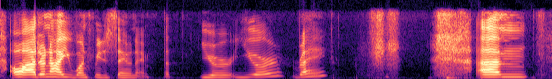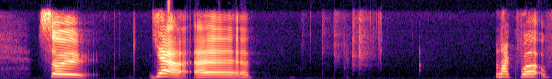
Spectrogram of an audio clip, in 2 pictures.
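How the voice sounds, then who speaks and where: A woman's voice: a little high, steady tone, drawn-out words, pauses often, fairly bright tone, clean tone, no room sound, muffled recording. A woman with a South African accent, commenting on a live stream in a rambling way, with many fillers and restarts.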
